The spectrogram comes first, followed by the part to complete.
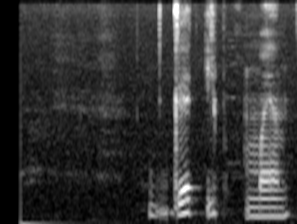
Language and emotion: Russian, neutral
